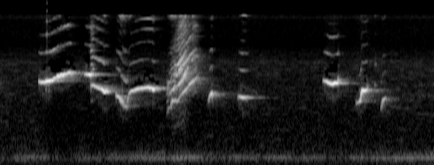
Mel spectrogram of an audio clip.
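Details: Kacer, the Oriental magpie-robin, singing a lure song to provoke other birds: a long bending clear whistle, a rasping buzzy burst, then short pure whistled notes after a gap, over a faint low hum.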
